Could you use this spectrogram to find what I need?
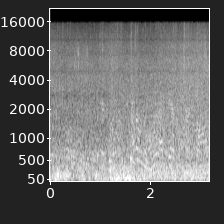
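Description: A woman speaks in the distance.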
